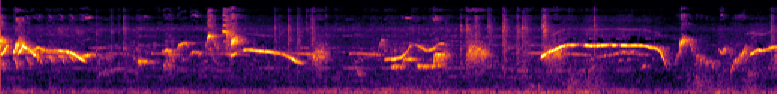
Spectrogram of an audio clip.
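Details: Song contest white-rumped shama in full season, stimulated into varied multi-faceted singing; pure high whistles slurring down, quick warbled ornaments and a long level whistle near the end, punctuated by clicks.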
